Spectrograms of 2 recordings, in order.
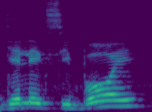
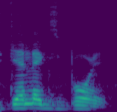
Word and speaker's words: Galaxy Boy: There's no such, no. It's Galax boy, ne? Please don't butcher the name out in public. Those that are from PTA would tell you it's Galax boy. We hear people in Joburg calling Galaxy boy.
